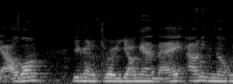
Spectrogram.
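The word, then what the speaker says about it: Young M.A: you're going to throw young ma i don't even know who young man is young ma is it young mom yeah well then why is it m.a that's just how it's pronounced okay that makes no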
